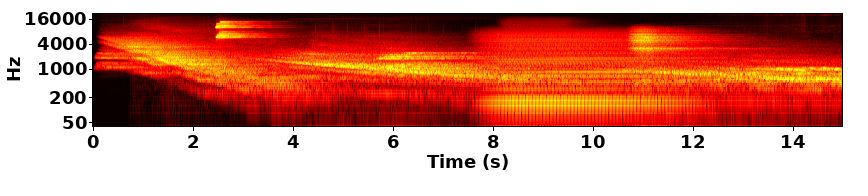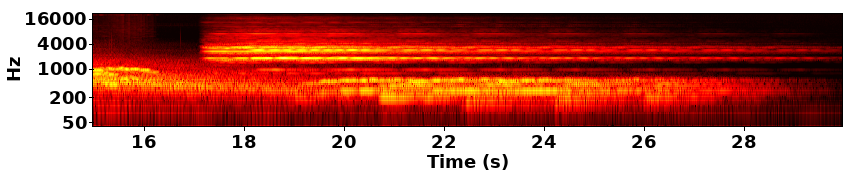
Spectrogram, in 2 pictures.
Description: Electronic Whoosh Reverse Feedback Digital; Production Element Title Imaging

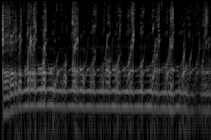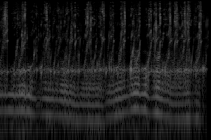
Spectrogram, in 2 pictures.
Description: Human Male Gargling

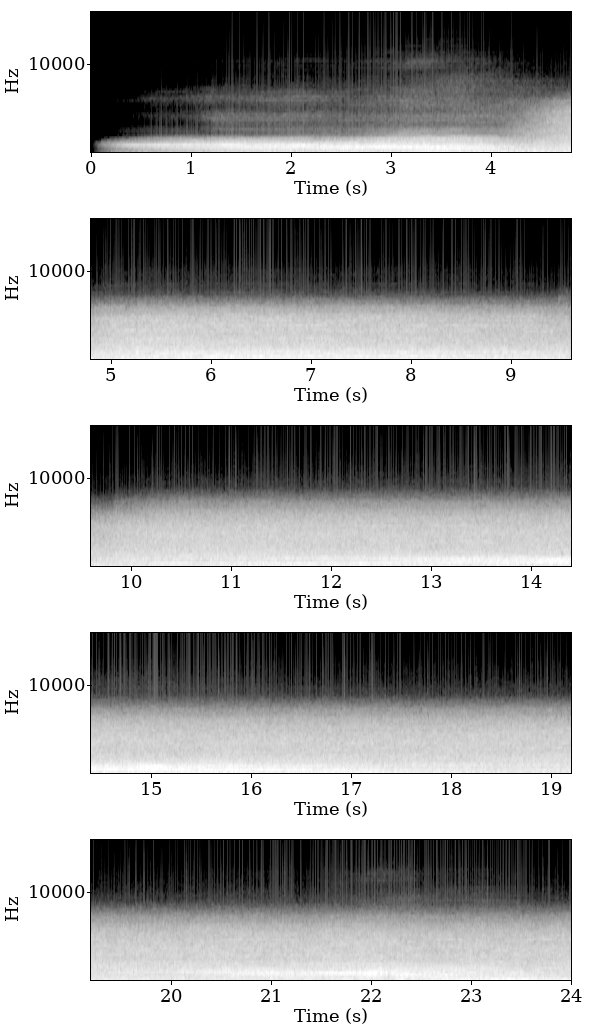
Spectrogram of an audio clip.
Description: Slow Phasey; Module Production Element Title Imaging; Imaging Elements

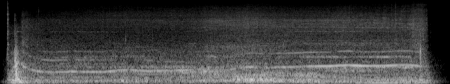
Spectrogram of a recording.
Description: Truck Ford Ranger Roll Up Window Exterior; transportation

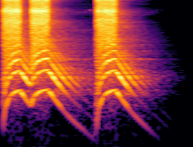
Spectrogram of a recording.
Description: Industry Tool Air Gun Run Multiple

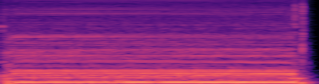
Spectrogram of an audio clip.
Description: Auto Nissan Altima Seat Move Back A Little; Transportation

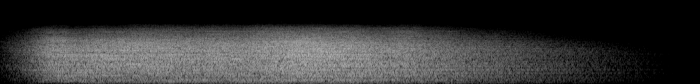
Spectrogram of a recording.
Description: Title Transition Glass Element; Production Element

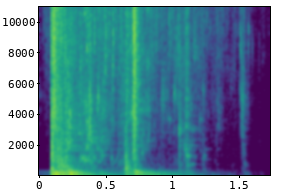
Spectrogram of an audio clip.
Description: Liquid Water Water Jug Hit Surface Of Water

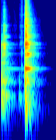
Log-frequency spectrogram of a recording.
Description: Cookie Jar Replace Lid Ceramic; household

